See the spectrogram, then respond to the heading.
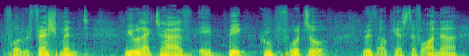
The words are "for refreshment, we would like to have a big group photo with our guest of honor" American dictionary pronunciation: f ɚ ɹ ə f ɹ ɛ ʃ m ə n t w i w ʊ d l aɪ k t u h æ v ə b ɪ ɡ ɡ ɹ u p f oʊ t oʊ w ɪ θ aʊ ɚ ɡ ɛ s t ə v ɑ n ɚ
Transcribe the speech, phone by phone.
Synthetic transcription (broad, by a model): f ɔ ɹ ə f ɹ ɛ ʃ m ə n t w i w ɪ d l aɪ k t u h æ v ə b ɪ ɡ ɡ ɹ u p f oʊ t oʊ w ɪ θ aʊ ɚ ɡ ɛ s t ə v ɑ n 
